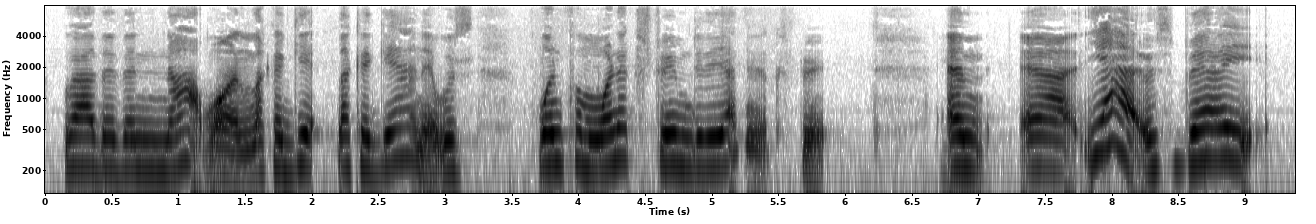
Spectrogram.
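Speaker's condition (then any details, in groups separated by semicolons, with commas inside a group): Cerebral palsy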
